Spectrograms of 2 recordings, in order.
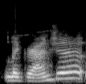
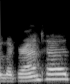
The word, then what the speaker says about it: La Granja: Anyways, my number 31 is uh Lranja or Lranta depending on how we're pronouncing it. I would say Lranja.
